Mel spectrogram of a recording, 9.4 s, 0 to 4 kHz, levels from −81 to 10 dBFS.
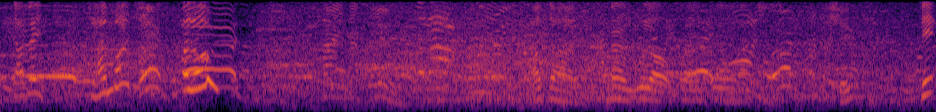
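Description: No technical faults can be heard anywhere in the audio. It has come through a working call path, and nothing reaches above 4 kHz, a narrowband ceiling that fits a G.711 A-law codec at 64 kbps.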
